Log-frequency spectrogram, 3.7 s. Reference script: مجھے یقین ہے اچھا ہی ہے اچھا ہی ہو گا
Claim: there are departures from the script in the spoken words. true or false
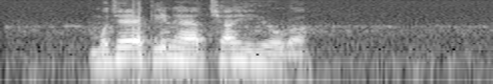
true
